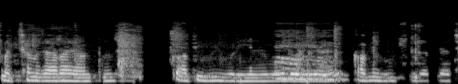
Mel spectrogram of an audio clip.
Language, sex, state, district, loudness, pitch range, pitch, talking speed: Hindi, male, Bihar, Araria, -16 LUFS, 160-190 Hz, 170 Hz, 145 wpm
